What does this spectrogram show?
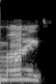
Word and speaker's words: might: bacanya Mike. might.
